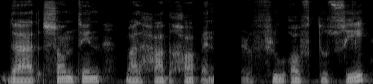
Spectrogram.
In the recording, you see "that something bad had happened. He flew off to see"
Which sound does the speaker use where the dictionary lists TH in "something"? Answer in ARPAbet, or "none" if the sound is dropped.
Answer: T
